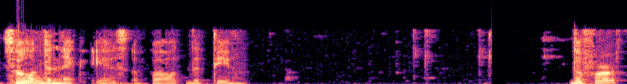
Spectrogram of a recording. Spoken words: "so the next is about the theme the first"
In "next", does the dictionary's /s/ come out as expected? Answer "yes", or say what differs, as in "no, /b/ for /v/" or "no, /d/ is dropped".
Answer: no, /s/ is dropped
